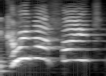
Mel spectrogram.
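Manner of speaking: high, loud comic plea; outburst punchline. Retold or imitated. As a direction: cry it out way up high. His retold punchline to polite disagreement.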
